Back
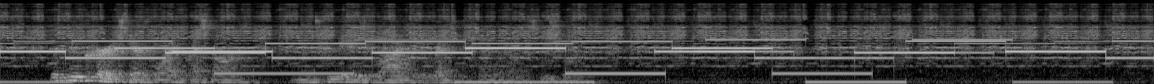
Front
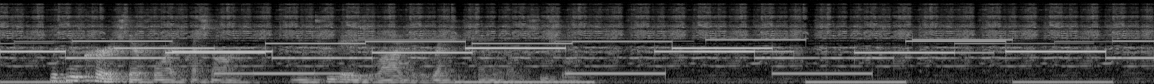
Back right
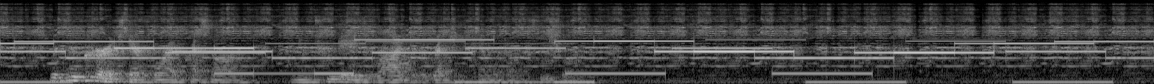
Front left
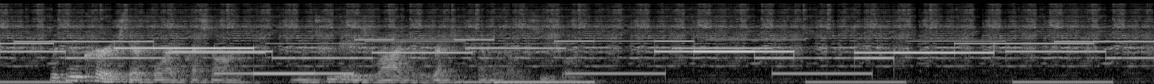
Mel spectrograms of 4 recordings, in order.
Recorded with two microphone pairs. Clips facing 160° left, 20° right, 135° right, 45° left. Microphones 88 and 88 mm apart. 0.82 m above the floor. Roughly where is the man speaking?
Ahead right.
